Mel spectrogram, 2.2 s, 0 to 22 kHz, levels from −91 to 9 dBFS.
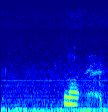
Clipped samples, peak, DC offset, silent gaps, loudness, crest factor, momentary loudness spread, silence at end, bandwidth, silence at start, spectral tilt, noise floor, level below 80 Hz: under 0.1%; -22 dBFS; under 0.1%; none; -35 LUFS; 18 dB; 26 LU; 0.05 s; 16.5 kHz; 0.05 s; -8 dB/octave; -56 dBFS; -56 dBFS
